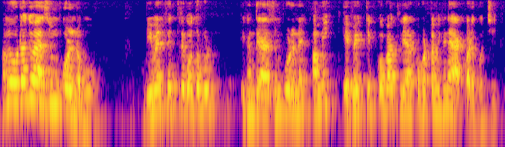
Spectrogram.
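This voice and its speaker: A man's voice: sits high, lively intonation, rapid-fire, echoey room. A male teacher giving an informal whiteboard lecture to students, asking questions and then answering them himself. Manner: informal, asks and answers his own questions. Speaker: civil engineering teacher.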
